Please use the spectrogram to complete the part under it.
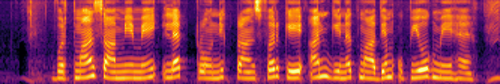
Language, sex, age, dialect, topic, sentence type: Hindi, female, 25-30, Hindustani Malvi Khadi Boli, banking, statement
